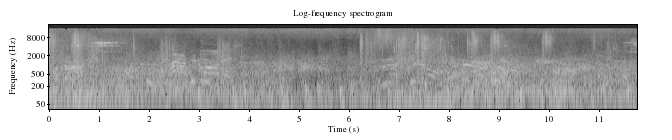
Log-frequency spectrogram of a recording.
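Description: Creatures grunt and roar as they attack.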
